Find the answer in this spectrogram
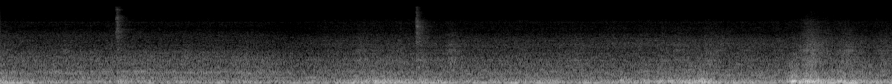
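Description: Metra commuter train in motion: a steady low rumble of wheels on rail, with a few sharp clicks and a louder knock about eight seconds in.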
